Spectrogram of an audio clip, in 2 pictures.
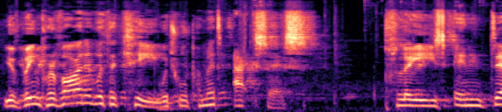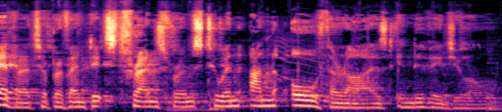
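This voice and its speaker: An actor playing a pompous, scheming crime boss in a video game, with florid, over-enunciated, long-winded formal diction. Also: male voice, mid-range voice, animated, a little slow, natural voice. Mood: smug, officious. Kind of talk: theatrical video game voice acting.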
